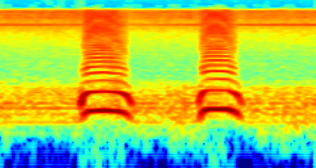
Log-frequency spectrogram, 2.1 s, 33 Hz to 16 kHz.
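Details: Great horned owls, a male and female pair, visiting the Decorah eagle nest overnight, 17 December 2014; two evenly spaced, loud, low hoots, each lasting about a third of a second, against a quiet background.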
